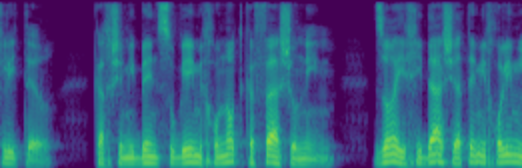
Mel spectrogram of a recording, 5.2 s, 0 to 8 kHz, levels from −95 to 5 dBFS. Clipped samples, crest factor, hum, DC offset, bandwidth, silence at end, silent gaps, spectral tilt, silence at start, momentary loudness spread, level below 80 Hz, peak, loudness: under 0.1%; 16 dB; none; under 0.1%; 7.6 kHz; 0 s; none; -6 dB/octave; 0 s; 13 LU; -48 dBFS; -4 dBFS; -21 LUFS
